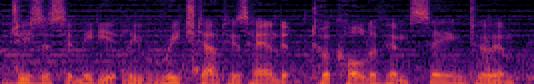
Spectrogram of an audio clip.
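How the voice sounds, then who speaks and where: A man's voice: fairly low pitch, normal speed. A man giving a solemn, scripted dramatic narration of scripture as a storyteller. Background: background music.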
